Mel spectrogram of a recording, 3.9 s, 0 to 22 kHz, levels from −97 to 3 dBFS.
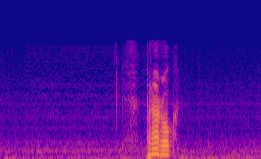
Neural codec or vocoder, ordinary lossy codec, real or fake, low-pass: vocoder, 22.05 kHz, 80 mel bands, WaveNeXt; Opus, 16 kbps; fake; 7.2 kHz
